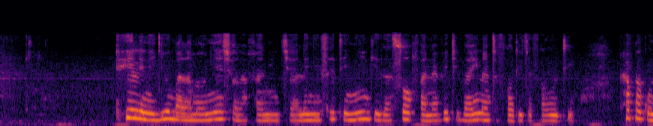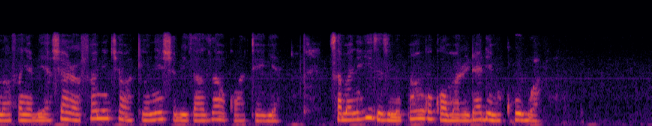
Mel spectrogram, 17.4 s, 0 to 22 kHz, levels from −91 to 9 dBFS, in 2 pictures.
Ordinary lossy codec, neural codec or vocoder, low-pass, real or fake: Opus, 32 kbps; none; 7.2 kHz; real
